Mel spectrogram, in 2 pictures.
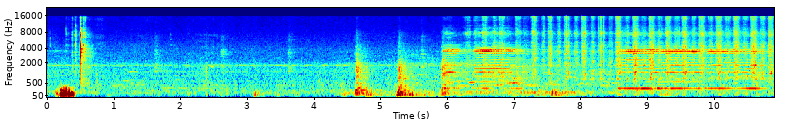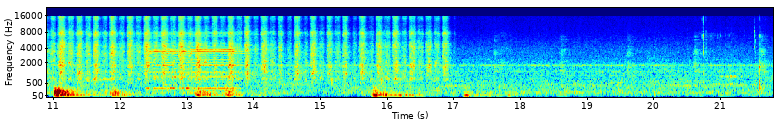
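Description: Carrots, peeled first, rubbed against a hand grater in a home kitchen while making carrot kheer, giving a steady rasping scrape that runs in a continuous stretch after a few knocks, close and fairly quiet with no talking.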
